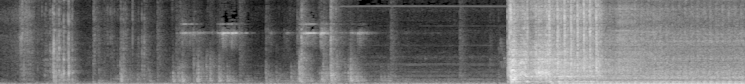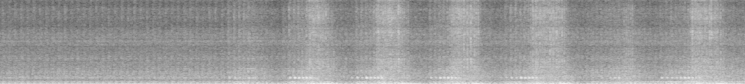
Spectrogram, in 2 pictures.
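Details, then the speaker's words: Honda Beat scooter revving with a coarse "rek rek rek" rattle pulsing on throttle, even after CVT service and a new pulley bearing; traced to a worn, loose rubber damper in the CVT clutch. "Ini waktu digas dia bunyi rek rek rek gitu. Padahal laker puli sudah diganti."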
